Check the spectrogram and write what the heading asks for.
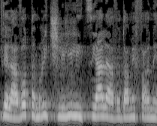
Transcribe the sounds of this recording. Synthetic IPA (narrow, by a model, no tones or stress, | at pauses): velaːvo̞d̚t̪amʁit̪ʃlilileit͡sialeavo̞d̪ame̞faʁne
